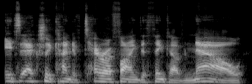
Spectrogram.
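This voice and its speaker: A man's voice: medium pitch, brisk, bright, forceful tone. A man co-hosting a show, talking in casual, emphatic commentary with repeated words for stress. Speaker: co-host of anime reaction show.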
